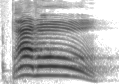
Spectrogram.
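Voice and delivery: high, loud cheer; cheering shout. Acted. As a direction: whoop it like a rowdy crew. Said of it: "rufen die Piraten".

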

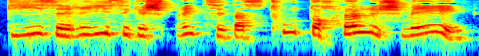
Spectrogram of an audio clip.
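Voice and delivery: high, loud worried complaint; alarmed protest. Acted. Dragon dreading the giant syringe, alarmed. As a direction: plead against the painful needle.

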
